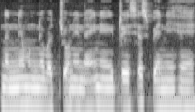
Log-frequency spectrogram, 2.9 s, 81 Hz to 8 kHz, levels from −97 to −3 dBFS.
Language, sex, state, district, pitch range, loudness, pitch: Hindi, male, Jharkhand, Jamtara, 100-110 Hz, -14 LUFS, 105 Hz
